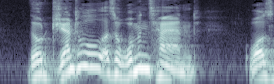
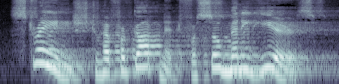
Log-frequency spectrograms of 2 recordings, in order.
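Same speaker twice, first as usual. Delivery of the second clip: softer, higher, musing spirit; quiet ghostly spirit; 6 semitones higher, 6 dB quieter than usual. A narrator's reading. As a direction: observe it gently like a ghost. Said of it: "observed the ghost".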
